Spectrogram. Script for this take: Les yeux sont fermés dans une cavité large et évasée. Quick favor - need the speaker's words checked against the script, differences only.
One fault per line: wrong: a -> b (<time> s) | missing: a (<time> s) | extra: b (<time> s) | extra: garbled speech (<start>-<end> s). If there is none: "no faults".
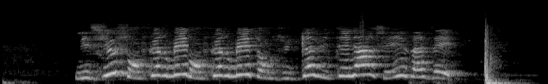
extra: sont fermés (1.9 s)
